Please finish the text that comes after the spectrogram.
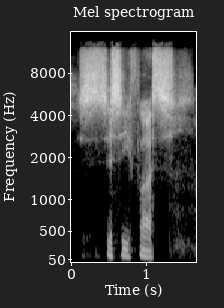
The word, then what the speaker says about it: Sisyphus: it up before Sisyphus how's it spill it is spelled si s why pH us sissie fuss all right let's find out let's do a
